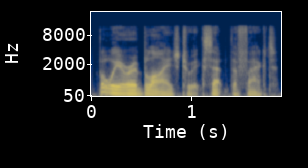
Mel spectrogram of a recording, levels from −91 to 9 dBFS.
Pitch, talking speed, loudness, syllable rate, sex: 105 Hz, 250 wpm, -16 LUFS, 6.9 syllables/s, male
